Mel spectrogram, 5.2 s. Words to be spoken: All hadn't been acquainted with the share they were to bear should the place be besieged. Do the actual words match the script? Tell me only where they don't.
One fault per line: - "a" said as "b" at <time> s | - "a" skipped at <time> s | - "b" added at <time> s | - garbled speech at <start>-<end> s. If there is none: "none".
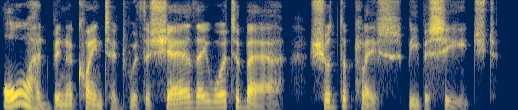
- "hadn't" said as "had" at 0.3 s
